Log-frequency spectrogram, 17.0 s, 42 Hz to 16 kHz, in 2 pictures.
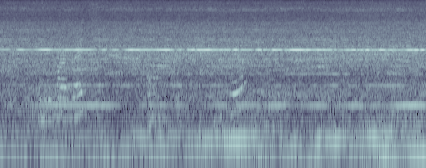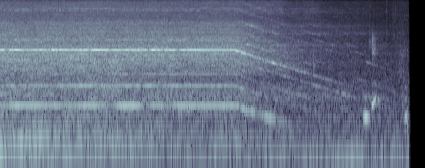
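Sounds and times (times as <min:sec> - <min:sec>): cordless vacuum cleaner whine: 0:00.0 - 0:16.2
vacuum motor winding down: 0:00.0 - 0:16.2.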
